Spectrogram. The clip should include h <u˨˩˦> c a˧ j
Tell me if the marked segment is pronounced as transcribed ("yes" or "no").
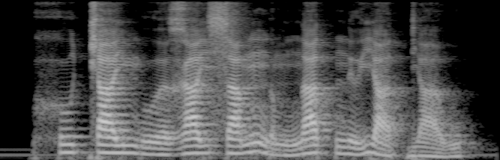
no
